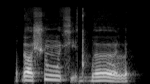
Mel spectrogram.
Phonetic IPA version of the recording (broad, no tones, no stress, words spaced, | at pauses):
ɗʌʃũː xʲḛdɡ͡bəːl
